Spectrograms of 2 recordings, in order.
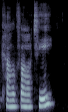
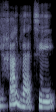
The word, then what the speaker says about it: Khalvati: My name is Mimi Khalvati, or Mimi Khalvati in first the English pronunciation, then the Iranian, and I tend to use the English one since I grew up with it.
